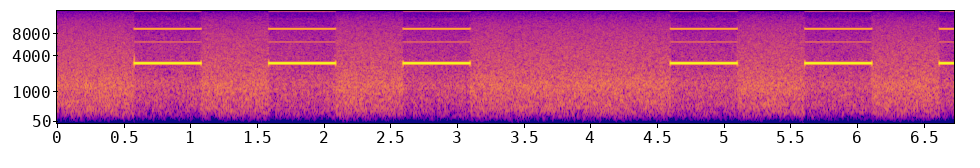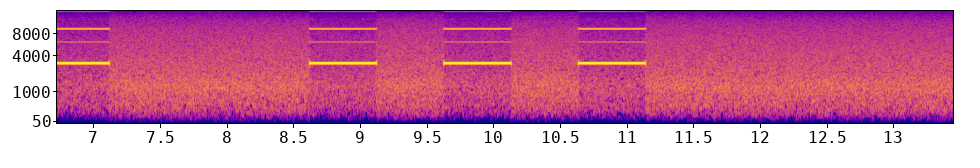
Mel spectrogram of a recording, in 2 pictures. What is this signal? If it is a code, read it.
Alarm pattern, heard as an alarm's beeps, played three times, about 3100 Hz. Temporal three. Smoke or fire, evacuate.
